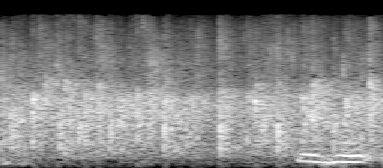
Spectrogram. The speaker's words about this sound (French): Alléluia, ouais, merci, on peut applaudir le Seigneur, c'est vrai, pour qu'il se fait, le Saint-Esprit pour ce qu'il fait.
